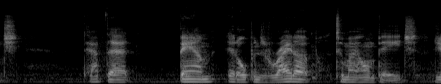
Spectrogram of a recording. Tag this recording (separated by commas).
Speech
